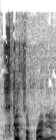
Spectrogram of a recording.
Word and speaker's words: schizophrenia: i don't it's kid so it's how you're supposed to pronounce it it's schizophrenia not so frenia like what it's schizophrenia so it schizoine on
